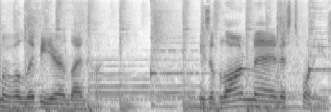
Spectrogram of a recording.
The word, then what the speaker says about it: Olivier: i also realized that his name probably also was pronounced olivier but just like oliver olivier but i've always said it like individual syllables wise like only the air so i apologize for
